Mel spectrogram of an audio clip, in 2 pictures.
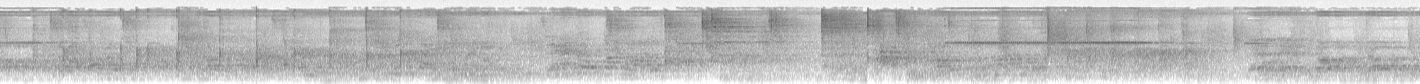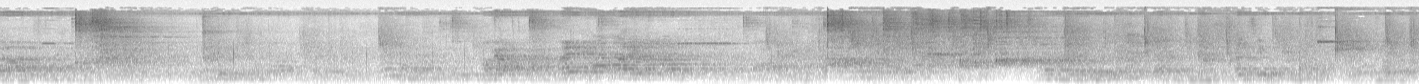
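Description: Several people talk in a large echoing hall.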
